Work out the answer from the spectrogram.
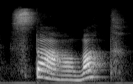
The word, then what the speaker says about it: stát: it will be done stat remember it's just like start but it's a little bit longer this extra syllable V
